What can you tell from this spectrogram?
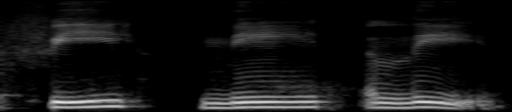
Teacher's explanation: The front word E vowel sound is a little bit relaxed in MLE, but so the tongue isn't quite far from the front, like the word fee, need, lead.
